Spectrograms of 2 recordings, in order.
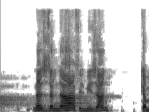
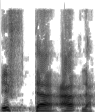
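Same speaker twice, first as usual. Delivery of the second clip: slow model word; 4 semitones lower, much slower than usual. Shown as a demonstration. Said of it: "أصله".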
